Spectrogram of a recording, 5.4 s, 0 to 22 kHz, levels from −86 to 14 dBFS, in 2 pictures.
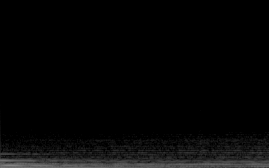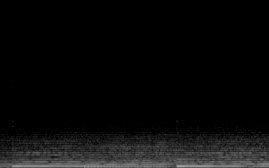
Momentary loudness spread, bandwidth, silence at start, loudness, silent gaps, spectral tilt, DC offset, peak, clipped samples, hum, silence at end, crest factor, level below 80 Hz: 18 LU; 5 kHz; 0 s; -37 LUFS; none; -8.5 dB/octave; under 0.1%; -22 dBFS; under 0.1%; none; 0 s; 16 dB; -64 dBFS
